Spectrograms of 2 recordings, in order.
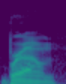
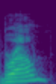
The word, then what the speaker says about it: Braun: They actually pronounced Brown. Is it Brown?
